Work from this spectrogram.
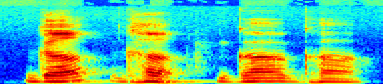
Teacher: ग में वायु इतनी नहीं है, घ में अधिक है। आप ग बोलें घ बोलें, हाथ रखें, ग घ ग घ, घ में आपको थोड़ी गर्म वायु निकलेगी, आपको निकली है ना।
